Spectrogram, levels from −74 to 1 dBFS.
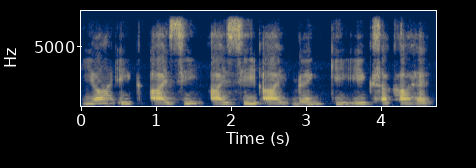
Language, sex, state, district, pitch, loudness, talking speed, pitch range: Hindi, male, Assam, Sonitpur, 130 Hz, -15 LUFS, 100 wpm, 125-140 Hz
